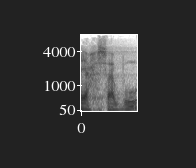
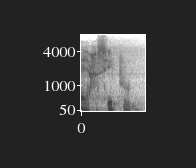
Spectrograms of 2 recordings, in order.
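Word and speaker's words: يحسب: Maksudnya ada yang hasiba yahsabu, ada yang hasiba yahsibu. Bacanya dua itu. Jadi yahsibu sama yahsabu. Ini qiraah sab'ah.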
